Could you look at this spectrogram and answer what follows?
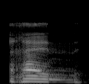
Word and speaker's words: reine: Ren, regardez ici, nous avons E suivi de deux consonnes. Donc on prononce et reine.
